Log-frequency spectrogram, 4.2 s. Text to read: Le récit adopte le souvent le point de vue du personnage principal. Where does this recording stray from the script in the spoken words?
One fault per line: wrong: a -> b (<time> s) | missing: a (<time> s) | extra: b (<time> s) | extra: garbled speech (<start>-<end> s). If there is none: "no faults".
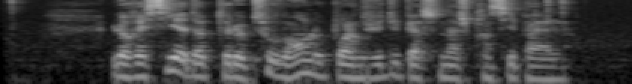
no faults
